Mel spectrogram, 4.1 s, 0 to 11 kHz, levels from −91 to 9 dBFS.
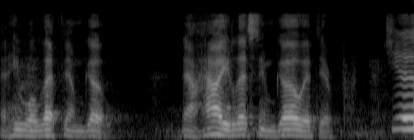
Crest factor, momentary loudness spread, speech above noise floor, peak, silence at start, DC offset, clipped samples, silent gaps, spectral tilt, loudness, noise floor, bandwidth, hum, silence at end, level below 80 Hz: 18 dB; 19 LU; 36 dB; -20 dBFS; 0 s; under 0.1%; under 0.1%; none; -5 dB/octave; -38 LUFS; -73 dBFS; 7.6 kHz; none; 0 s; -80 dBFS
